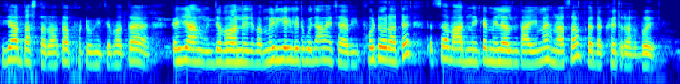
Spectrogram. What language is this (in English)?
Maithili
